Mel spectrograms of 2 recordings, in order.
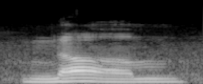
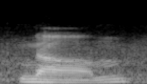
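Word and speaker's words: نام: Second one, naam. How to say naam? Noon alif meem. Naam.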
